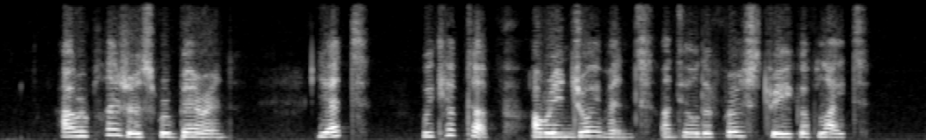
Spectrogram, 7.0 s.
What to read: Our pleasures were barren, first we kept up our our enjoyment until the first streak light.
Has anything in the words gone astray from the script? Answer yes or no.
yes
